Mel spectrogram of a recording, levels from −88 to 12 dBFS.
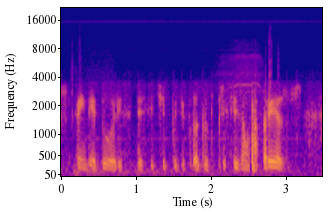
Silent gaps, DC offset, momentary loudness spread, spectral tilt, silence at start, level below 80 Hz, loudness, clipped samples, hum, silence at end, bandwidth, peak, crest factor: none; under 0.1%; 14 LU; -7 dB/octave; 0 s; -52 dBFS; -21 LUFS; under 0.1%; none; 0 s; 7.4 kHz; -4 dBFS; 18 dB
